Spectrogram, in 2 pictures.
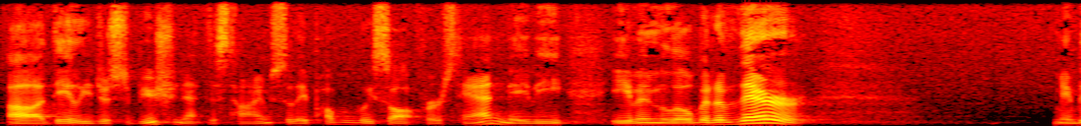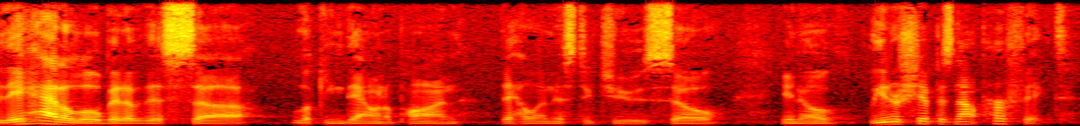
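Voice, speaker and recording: Halting male preacher, steady mid voice. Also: lowish voice. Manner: halting, many restarts and fillers, repeats phrases for emphasis. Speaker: pastor. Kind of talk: expository sermon teaching.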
